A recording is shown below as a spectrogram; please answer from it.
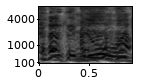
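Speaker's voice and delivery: put-on light Australian accent, laughing; mock Australian accent while laughing. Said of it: "said in an Australian accent".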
